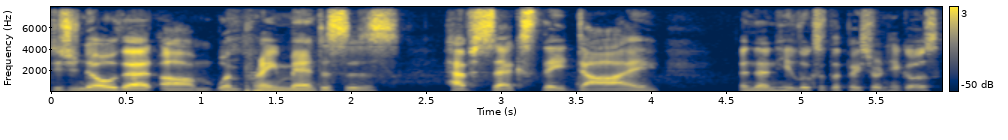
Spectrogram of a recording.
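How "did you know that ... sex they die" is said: play-acted, very quiet, low, hushed, flat deadpan. Retelling what a deadpan guy said about a picture: imitating a deadpan guy. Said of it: "he said it like in his deadpan voice".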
